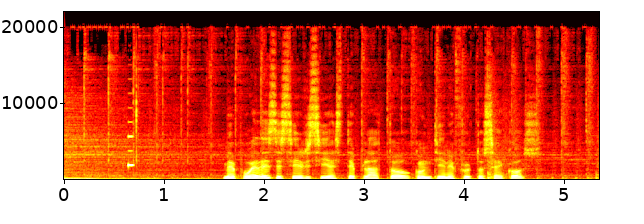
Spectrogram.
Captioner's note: in Spanish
